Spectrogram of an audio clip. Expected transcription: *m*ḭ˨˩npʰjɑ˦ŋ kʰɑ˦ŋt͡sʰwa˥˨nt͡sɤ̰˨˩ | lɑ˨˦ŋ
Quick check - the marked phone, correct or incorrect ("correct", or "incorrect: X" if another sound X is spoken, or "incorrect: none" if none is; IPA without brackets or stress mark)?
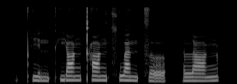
incorrect: pʰ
